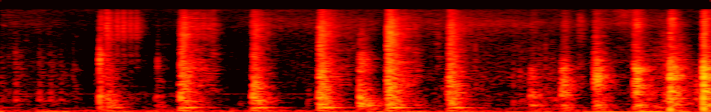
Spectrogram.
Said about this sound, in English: It's a lot of wood knocking over here. Oh, yeah. None of it was emergency. We came prepared. All of it was literal, actual wood, too.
